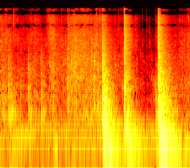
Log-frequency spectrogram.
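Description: Heavy thuds of a plastic bag of ice being struck against the bath rim to break up ice that has frozen into a lump: two thuds close together a little over a second in, and another at the end.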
